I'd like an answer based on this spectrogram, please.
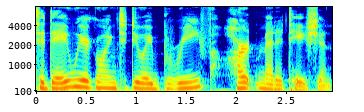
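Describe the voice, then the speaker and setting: With an unremarkable speaking voice, a woman talks at a moderate pace in a medium pitch with ordinary pitch variation. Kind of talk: guided meditation. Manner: warm, encouraging, reassuring.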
